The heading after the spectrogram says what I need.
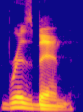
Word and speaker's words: Brisbane: explain my bad guys it's pronounced Brisbane more messages still wrong it's Brisbane say it like there are no vowels in it Brisbane I finally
